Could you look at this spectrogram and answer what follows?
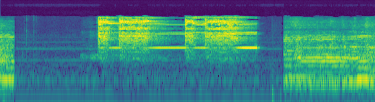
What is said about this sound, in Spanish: Escuchó el timbre de la casa de al lado.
